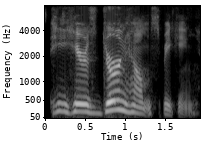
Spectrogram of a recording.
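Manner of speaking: plain reading voice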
